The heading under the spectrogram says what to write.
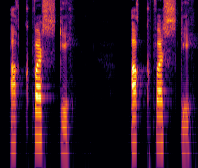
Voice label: "akfvske", Muscogee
